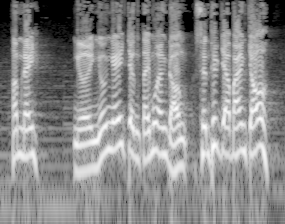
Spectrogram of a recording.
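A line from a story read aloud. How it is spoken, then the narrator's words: Joyful loud shout. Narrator (Vietnamese): Thường Uy mừng trợ hét lớn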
